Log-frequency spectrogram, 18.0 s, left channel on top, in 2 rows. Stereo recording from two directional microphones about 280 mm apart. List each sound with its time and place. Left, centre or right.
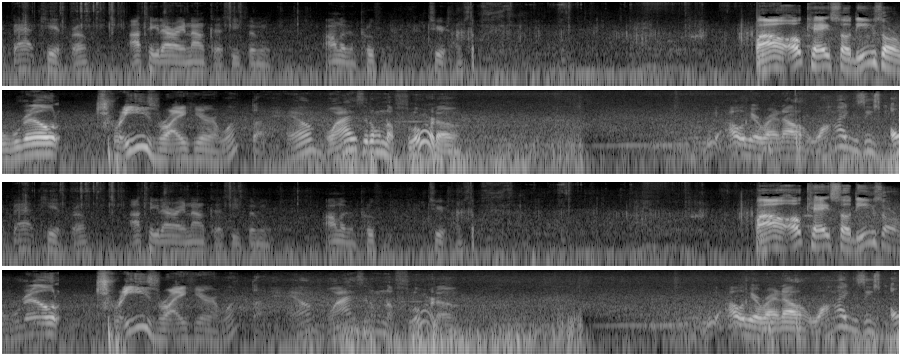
0.1 s speech: centre
7.3 s speech: centre
8.7 s speech: centre
9.4 s speech: centre
16.4 s speech: right
17.3 s speech: centre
